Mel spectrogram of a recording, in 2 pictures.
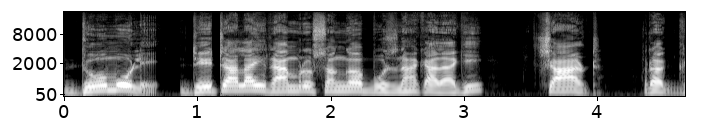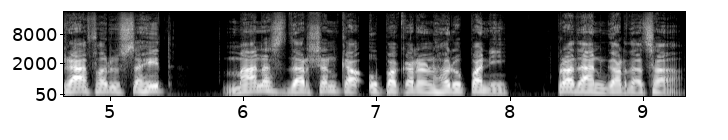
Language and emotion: Nepali, neutral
